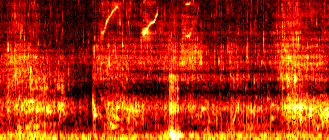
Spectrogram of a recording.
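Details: Wild dolphins recorded underwater in the Ponta do Ouro Partial Marine Reserve, Mozambique: a few short, high, rising and falling whistles near the start, set over a constant low watery rumble and gurgling background.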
